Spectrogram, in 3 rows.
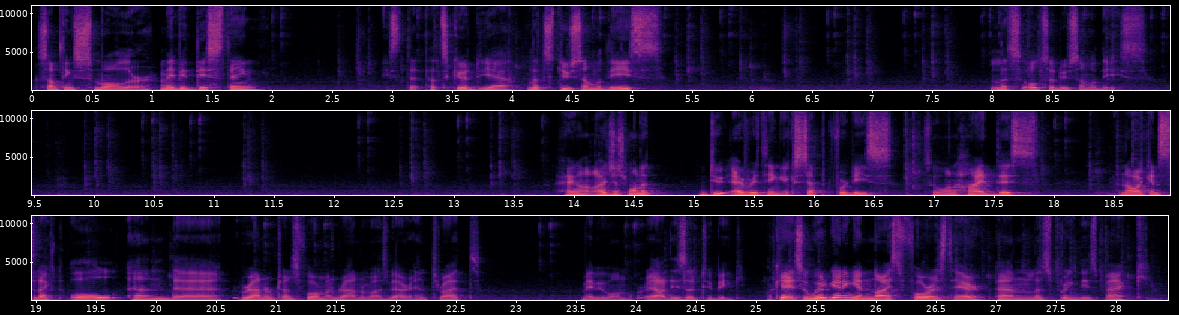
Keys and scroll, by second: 2.7 g, 4.3-11.3 typing, 12.6 shift+d, 13.5 shift+d, 14.2 alt+a, 16.7 h, 18.6 a, 24.4 g, 25.0 alt+a, 25.2 ctrl+s, 26.5 ctrl+s, 27.4 alt+h, 27.5 alt+h, 27.8 alt+a, 28.1 ctrl+s.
